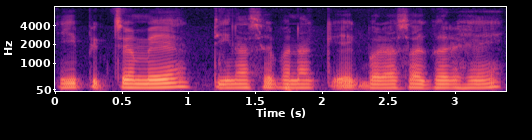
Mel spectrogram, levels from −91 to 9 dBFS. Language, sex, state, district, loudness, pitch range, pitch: Hindi, male, Arunachal Pradesh, Longding, -17 LUFS, 130-135 Hz, 130 Hz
